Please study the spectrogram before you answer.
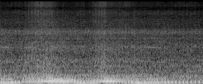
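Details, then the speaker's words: Yamaha Mio i125 scooter, hard to start, revving roughly with an uneven, shaky misfiring beat; throttle body to be cleaned. "125 may halo siyang gilig Guys may halong nanginginig Ayan oh halong gig parang nanginginig palado palyado siya yado talaga"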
